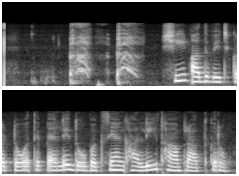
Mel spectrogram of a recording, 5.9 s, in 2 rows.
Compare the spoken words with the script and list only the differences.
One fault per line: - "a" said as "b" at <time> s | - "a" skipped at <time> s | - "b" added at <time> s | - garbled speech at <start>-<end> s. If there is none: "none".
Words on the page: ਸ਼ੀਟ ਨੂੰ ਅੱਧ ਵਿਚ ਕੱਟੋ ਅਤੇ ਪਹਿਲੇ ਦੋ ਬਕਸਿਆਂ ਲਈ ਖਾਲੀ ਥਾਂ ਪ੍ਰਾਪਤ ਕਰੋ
- "ਨੂੰ" skipped at 2.4 s
- "ਲਈ" skipped at 4.5 s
